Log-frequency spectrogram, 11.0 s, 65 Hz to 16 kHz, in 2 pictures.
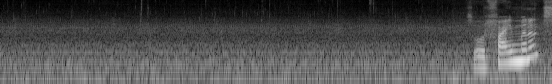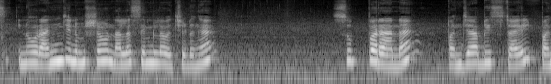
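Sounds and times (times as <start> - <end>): curry simmering in a pan: 0.0 - 11.0
faint steady hum: 0.0 - 11.0.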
